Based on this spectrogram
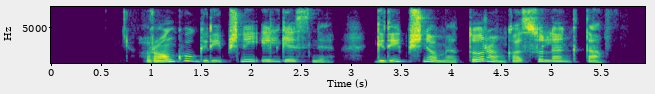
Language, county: Lithuanian, Panevėžys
